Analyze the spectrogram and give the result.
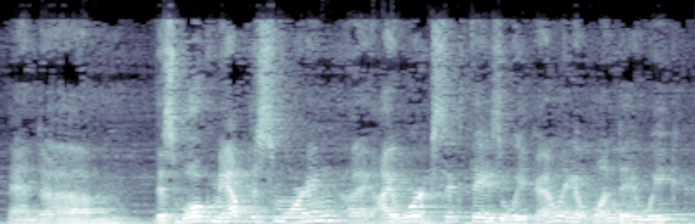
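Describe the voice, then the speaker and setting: A middle-aged man hosting a music podcast from home, talking loudly in a casual, rambling way with many restarts. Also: on the high side, animated, moderate pace. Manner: chatty, rambling, with frequent restarts; loud voice. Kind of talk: casual monologue. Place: home, street music outside. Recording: echoey room with music outside. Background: music from outside.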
